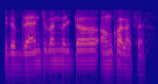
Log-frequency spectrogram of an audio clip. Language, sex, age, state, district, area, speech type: Kannada, male, 18-30, Karnataka, Uttara Kannada, rural, conversation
